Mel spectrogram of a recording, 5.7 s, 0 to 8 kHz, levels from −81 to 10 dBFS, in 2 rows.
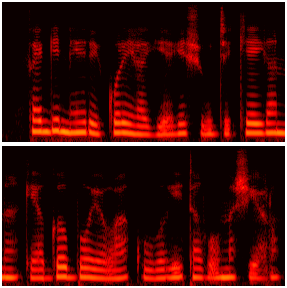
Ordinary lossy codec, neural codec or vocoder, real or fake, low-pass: none; codec, 16 kHz, 0.7 kbps, FocalCodec; fake; none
